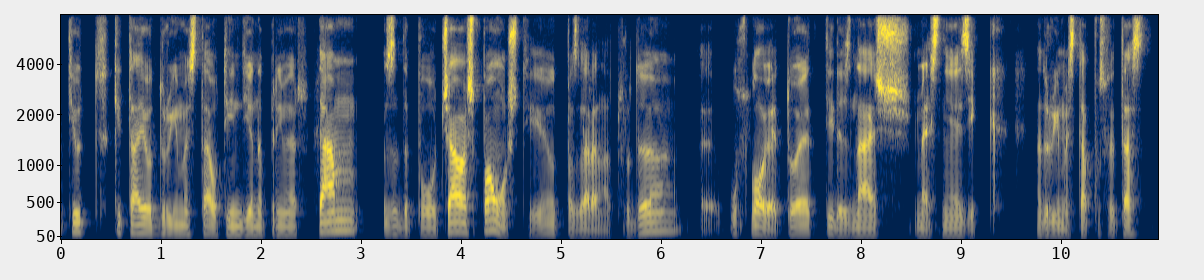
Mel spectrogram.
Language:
Bulgarian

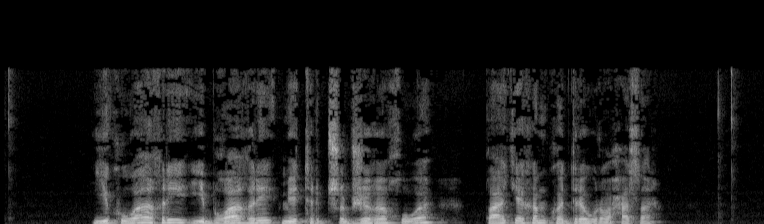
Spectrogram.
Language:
Kabardian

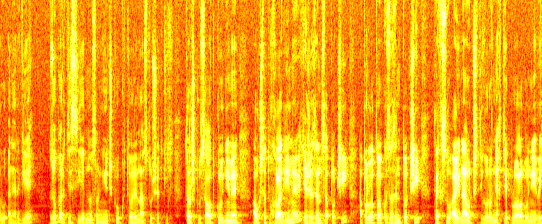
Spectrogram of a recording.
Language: Slovak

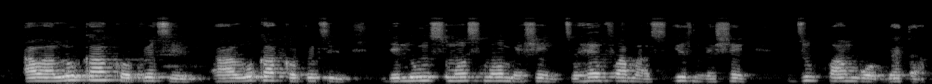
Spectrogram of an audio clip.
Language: Nigerian Pidgin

